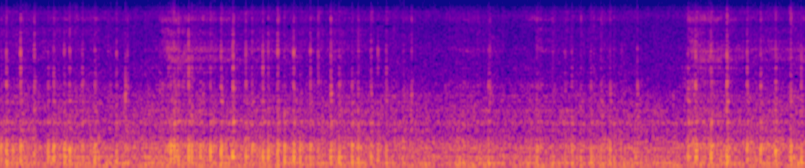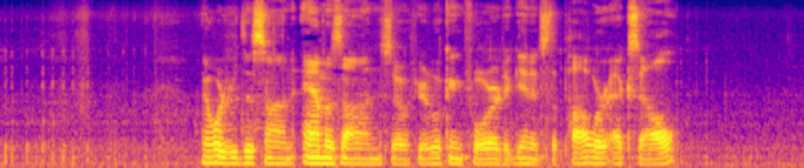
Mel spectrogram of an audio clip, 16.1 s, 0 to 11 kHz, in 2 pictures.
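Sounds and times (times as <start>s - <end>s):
coffee maker gurgling: 0.0s - 9.0s.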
